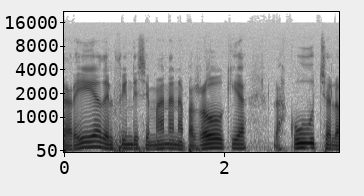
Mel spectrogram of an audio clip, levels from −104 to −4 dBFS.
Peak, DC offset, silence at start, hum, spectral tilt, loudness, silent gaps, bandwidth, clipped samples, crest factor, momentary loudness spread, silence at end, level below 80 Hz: 0 dBFS; under 0.1%; 0 s; none; -7 dB/octave; -16 LUFS; none; 15.5 kHz; under 0.1%; 16 dB; 11 LU; 0 s; -36 dBFS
